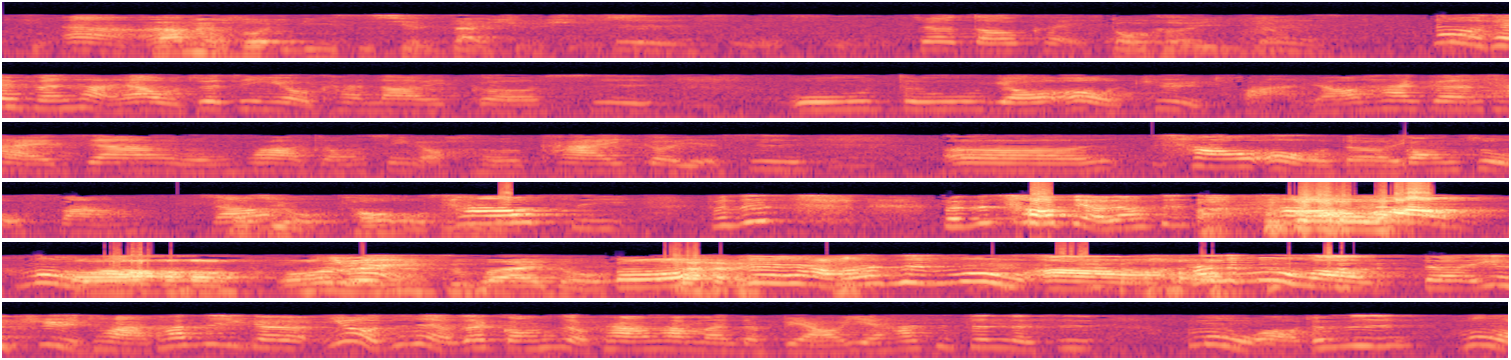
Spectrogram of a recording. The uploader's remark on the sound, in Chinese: 因為錄音地點附近是校園所以會有鐘聲XDD還請大家多多見諒ㅠㅠ。因為是頻道草創時期，所以有雜音或是音質上的問題還請大家見諒。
